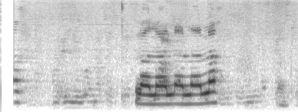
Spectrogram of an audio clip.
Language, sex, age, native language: Icelandic, female, 18-19, Icelandic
